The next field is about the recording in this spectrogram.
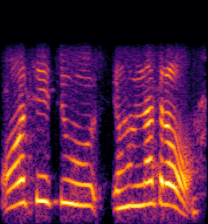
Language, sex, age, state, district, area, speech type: Manipuri, female, 60+, Manipur, Kangpokpi, urban, conversation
